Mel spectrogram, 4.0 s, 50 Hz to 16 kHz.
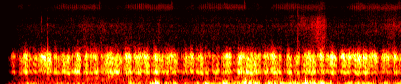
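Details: Frogs calling at Brown Lake on Stradbroke Island, Queensland, Australia, late morning on 04/03/2017 around 10:55am; a dense, continuous pulsing chorus in two bands, mid and higher, with a low rumbling background.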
